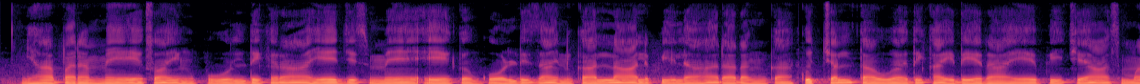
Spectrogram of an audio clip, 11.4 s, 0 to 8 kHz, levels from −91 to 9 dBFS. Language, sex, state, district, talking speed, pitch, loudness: Hindi, male, Chhattisgarh, Raigarh, 145 wpm, 110 Hz, -17 LUFS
